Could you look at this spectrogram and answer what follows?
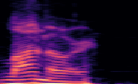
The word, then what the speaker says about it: Lonmoore: It was spelled Lonmoore, but they all pronounced it Lawnmower.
